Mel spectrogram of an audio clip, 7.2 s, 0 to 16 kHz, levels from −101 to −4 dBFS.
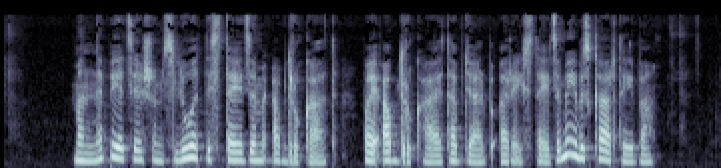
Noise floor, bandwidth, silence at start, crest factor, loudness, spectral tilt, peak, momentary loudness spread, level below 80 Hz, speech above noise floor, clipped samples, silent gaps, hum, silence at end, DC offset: -76 dBFS; 11.5 kHz; 0.75 s; 20 dB; -23 LUFS; -5 dB/octave; -4 dBFS; 8 LU; -62 dBFS; 53 dB; under 0.1%; none; none; 0.7 s; under 0.1%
